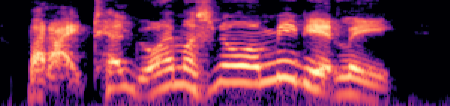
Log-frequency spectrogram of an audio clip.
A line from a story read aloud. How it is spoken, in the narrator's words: Kay pleaded frantically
